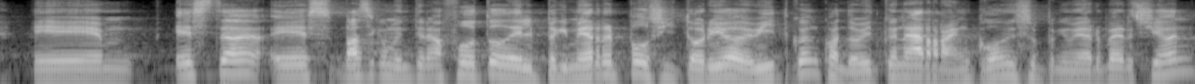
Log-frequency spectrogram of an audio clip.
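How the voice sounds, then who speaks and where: A man with a Colombian accent talks at a fairly quick pace with hardly any pauses, using a fairly high pitch and ordinary pitch variation. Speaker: crypto trader, conference speaker; conference presenter. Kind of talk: conference talk; lecture. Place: stage. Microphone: handheld.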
